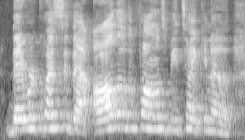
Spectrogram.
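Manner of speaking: usual speaking voice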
